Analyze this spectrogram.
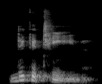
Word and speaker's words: nicotine: But you have words like nicotine where the sound is e, a long e sound, nicotine.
